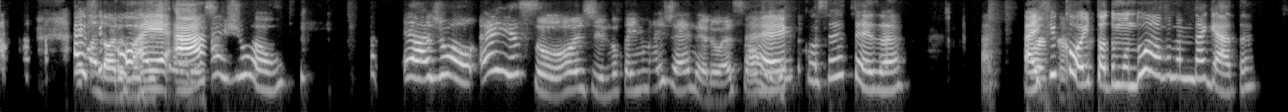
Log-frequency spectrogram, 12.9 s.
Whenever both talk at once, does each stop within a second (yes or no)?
no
